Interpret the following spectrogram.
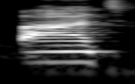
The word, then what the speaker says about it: پانچ: وبعد ذلك چار چار چار، وبعد ذلك پانچ پانچ پانچ، ونطقه با الف نون ساکن پانچ وچے ساکن أيضا پانچ.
